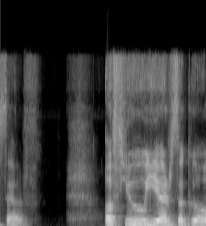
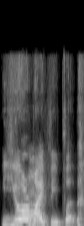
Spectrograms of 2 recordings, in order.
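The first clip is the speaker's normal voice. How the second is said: ordinary delivery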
